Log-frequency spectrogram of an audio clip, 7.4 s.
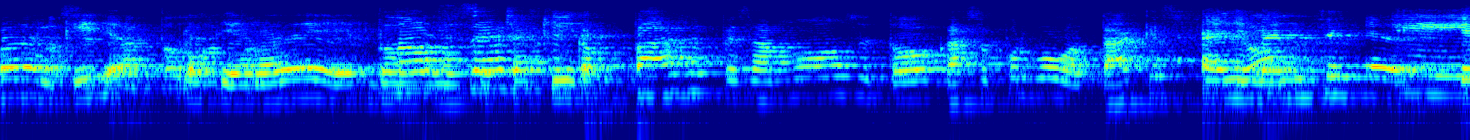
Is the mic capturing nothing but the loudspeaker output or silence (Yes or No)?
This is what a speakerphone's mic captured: Yes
